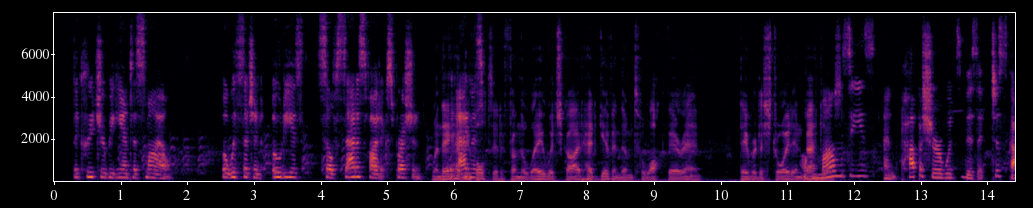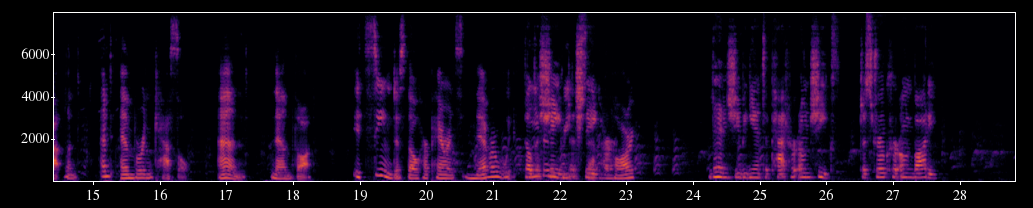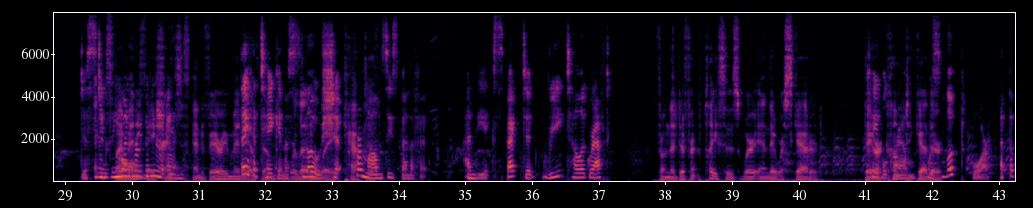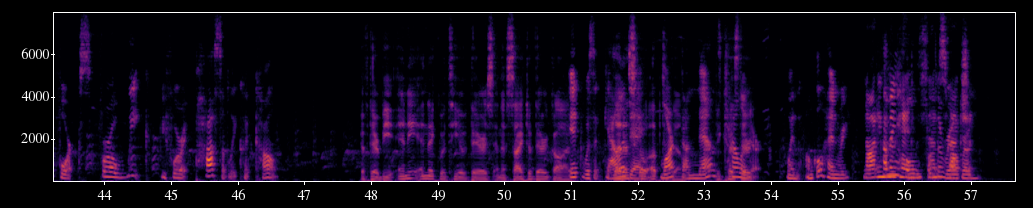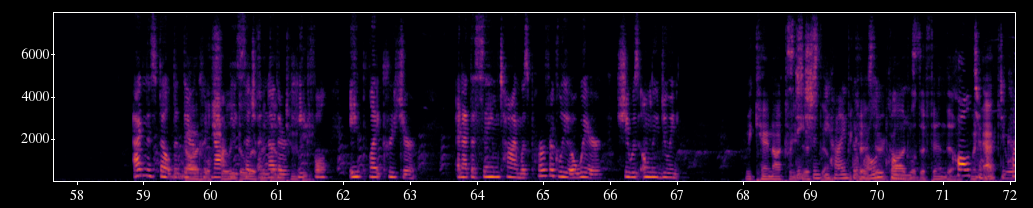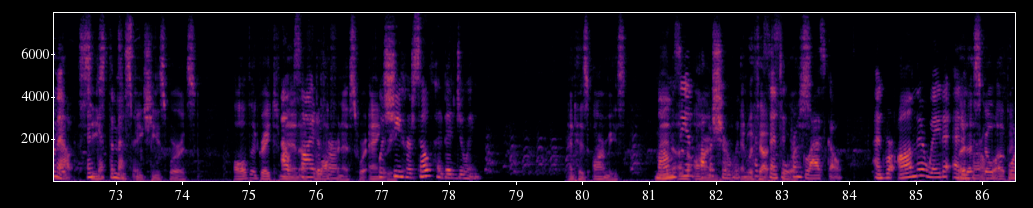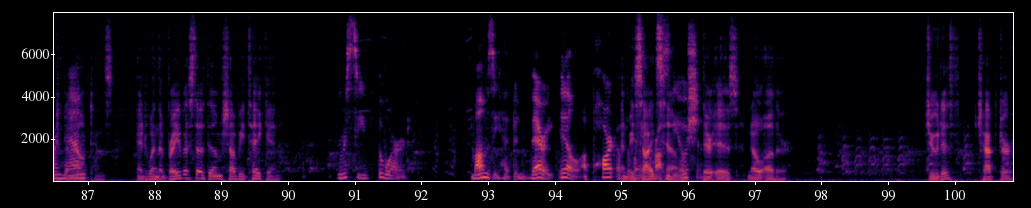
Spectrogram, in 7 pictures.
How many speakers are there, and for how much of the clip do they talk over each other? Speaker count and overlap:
three, about 27%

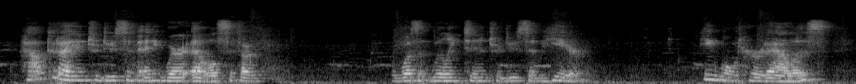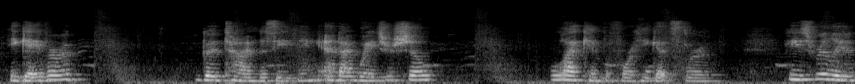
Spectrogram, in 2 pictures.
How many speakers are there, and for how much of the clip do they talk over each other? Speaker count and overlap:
one, no overlap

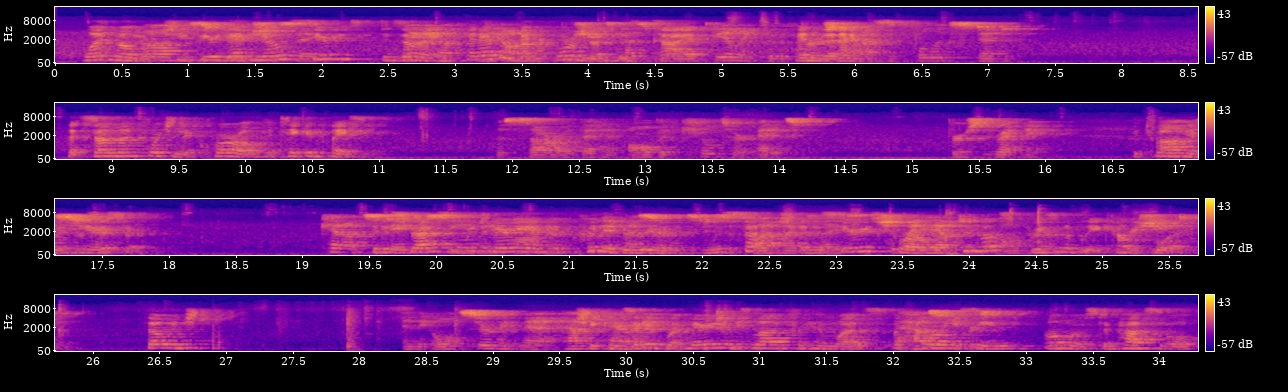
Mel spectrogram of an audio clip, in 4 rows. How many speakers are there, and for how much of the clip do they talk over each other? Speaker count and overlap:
two, about 46%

